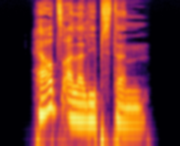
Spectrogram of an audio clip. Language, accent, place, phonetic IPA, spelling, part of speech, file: German, Germany, Berlin, [ˈhɛʁt͡sʔalɐˌliːpstəm], herzallerliebstem, adjective, De-herzallerliebstem.ogg
- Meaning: strong dative masculine/neuter singular of herzallerliebst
